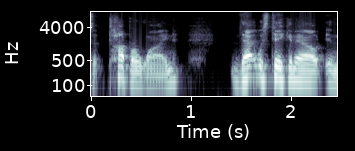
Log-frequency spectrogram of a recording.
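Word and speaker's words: Toepperwein: the toe part to make sure that people pronounce it topper wine that was taken out in their original uh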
